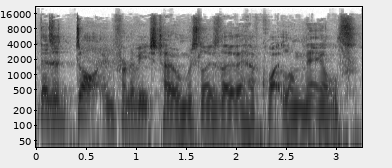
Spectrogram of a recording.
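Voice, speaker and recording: A man's voice: mid-range voice, a little fast, darkish tone, a little hiss or hum. A man, running a tabletop game as dungeon master, narrating in a dry, matter-of-fact way with wry asides.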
